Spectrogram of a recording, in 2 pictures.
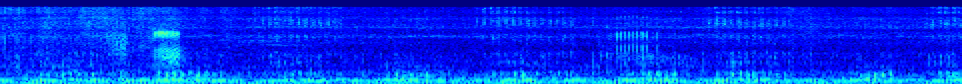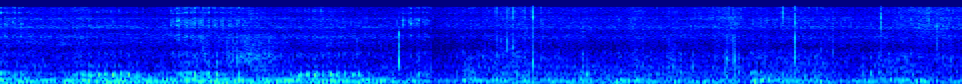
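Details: Mother cat Bella purrs beside her four newborn kittens, six hours after birth; a low, rhythmic purr beats steadily for about seven seconds, then drops away to quieter rustling and a soft background hum.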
